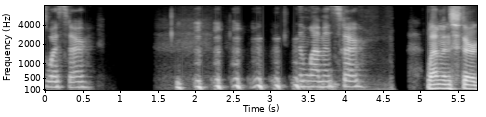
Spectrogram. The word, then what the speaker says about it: Leominster: It's Worcester and Leominster, Leominster, Gloucester, Situate.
